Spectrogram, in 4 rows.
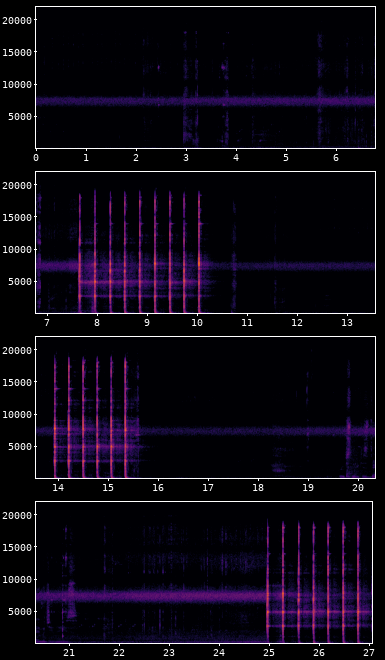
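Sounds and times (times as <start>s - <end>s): hammer striking metal: 7.6s - 10.4s, 14.0s - 15.7s, 25.0s - 27.0s.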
